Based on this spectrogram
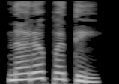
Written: ನಿರುಪಾಧಿ

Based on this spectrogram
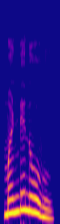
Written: ಮಂಡೆನೋವು

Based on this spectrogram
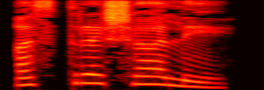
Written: ಅಸ್ತ್ರಶಾಲೆ

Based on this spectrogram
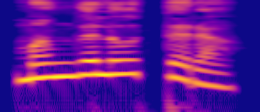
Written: ಮಂಗಲೋತ್ತರ

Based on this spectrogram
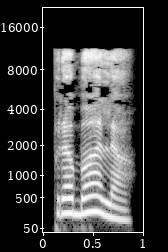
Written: ಪ್ರಬಲಿ

